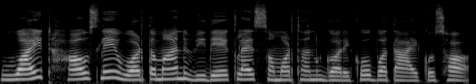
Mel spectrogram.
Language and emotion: Nepali, neutral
